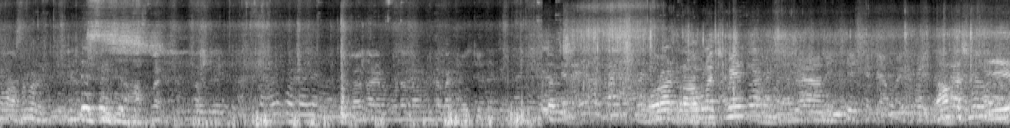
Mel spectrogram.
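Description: A plastic bag rustles as it is handed over.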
